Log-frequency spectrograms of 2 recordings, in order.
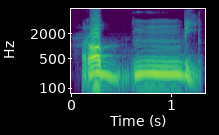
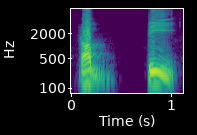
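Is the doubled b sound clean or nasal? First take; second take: nasal; clean. First: The doubled b has a nasal hum. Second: The doubled b is clean and firm. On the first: The speaker calls it wrong. "ada yang membaca masih ada dengung ke hidung" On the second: The speaker calls it right. "harus dibaca jelas, bersih, dan tegas"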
